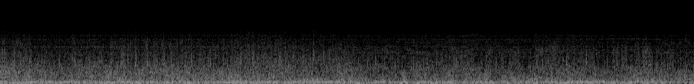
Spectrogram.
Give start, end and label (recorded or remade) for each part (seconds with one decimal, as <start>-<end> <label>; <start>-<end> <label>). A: 0.0-3.8 recorded; 3.8-4.8 remade; 4.8-6.9 recorded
